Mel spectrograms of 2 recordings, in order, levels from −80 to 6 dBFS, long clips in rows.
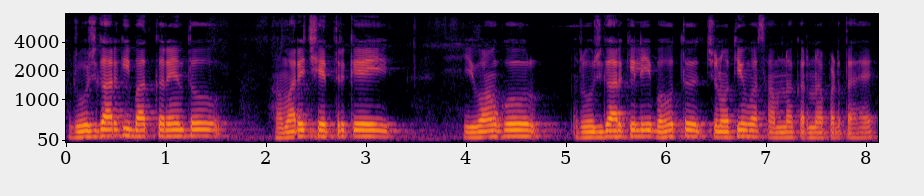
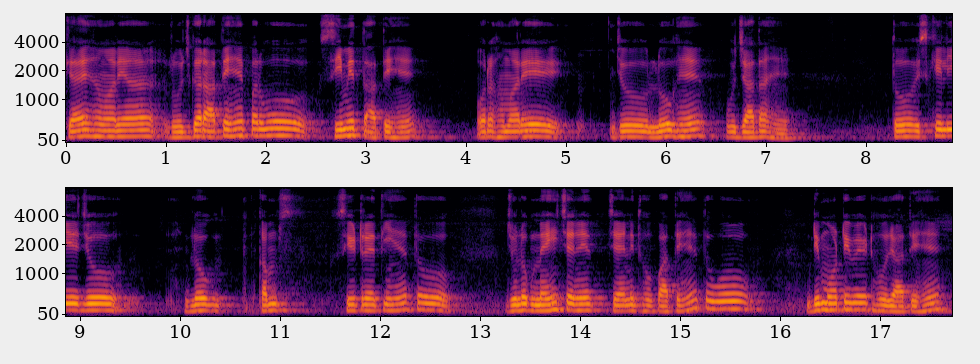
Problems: background sounds at intervals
